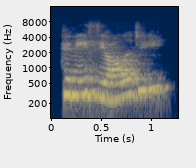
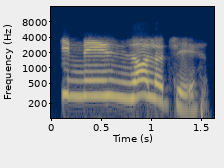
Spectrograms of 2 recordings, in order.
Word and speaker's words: Kinesiology: breaker you know muscle testing how do you pronounce it ology Kinesiology Kinesiology okay nice it doesn't matter now what it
